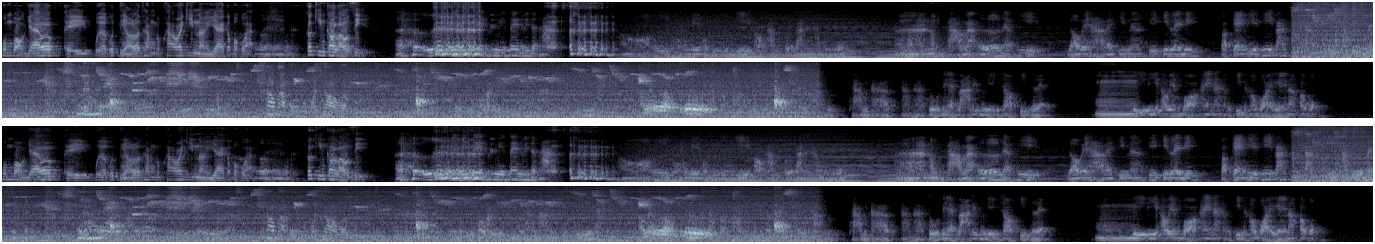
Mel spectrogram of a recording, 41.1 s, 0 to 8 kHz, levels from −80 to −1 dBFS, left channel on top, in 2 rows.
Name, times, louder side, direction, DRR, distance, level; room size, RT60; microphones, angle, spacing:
voice 1, 0.0-3.8 4.6-5.5 6.5-7.2 8.2-9.2 13.5-14.1 21.7-22.1 24.4-26.1 30.5-30.6 37.0-37.7, left 2 dB, 85° left, 9 dB, 1.3 m, -33 dB
voice 2, 3.4-4.4 5.9-8.3 9.3-12.7 13.4-15.6 16.0-17.9 18.3-21.1 21.5-24.2 24.5-24.6 26.3-29.7 30.1-36.3 37.1-40.2, right 1 dB, 45° right, 2 dB, 1.7 m, -38 dB
sound 1, 9.1-19.5, equal, 90° right, 6.6 m, -44 dB
sound 2, 19.3-32.8, left 2 dB, 20° left, 2.8 m, -31 dB
11.0 x 9.0 x 5.0 m, 0.41 s
head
